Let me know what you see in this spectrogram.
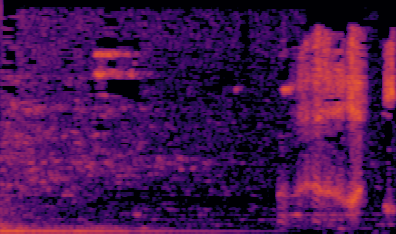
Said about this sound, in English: You're kind of hard to understand when you're standing on the side of the freeway and there's cars.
